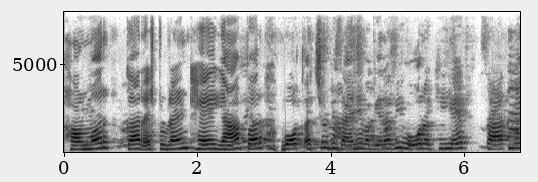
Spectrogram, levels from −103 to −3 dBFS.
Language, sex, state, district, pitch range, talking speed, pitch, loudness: Hindi, female, Rajasthan, Jaipur, 240-280 Hz, 150 wpm, 255 Hz, -15 LUFS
